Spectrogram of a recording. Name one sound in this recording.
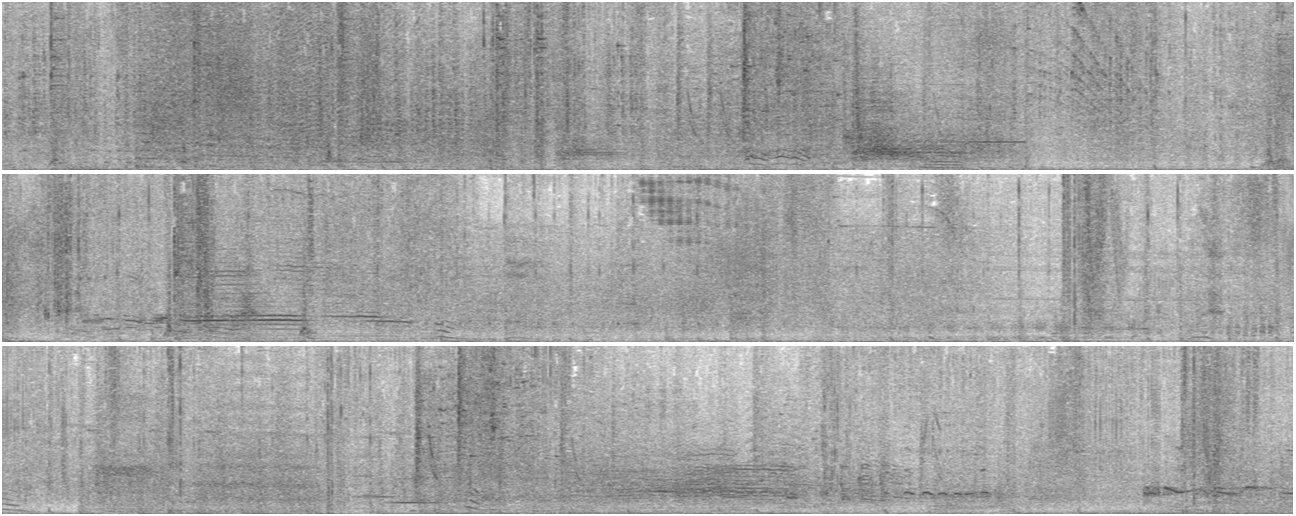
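Mechanical creatures screech and growl.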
